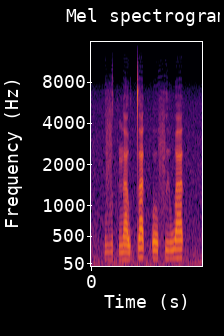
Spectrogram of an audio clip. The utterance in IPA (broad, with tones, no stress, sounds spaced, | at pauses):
v ə˨˩ k̚ n a˨˩ w t̪ a˦˥ t̚ ʔ o˧ f ɨ˧˥ w a˦˥ t̚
